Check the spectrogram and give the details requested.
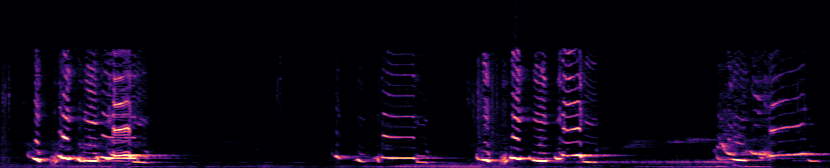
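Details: Black-naped oriole from Sumbawa, song used to prompt other orioles to sing: loud fluty whistled phrases sliding downward, mixed with harsh nasal overtones, in three bursts separated by short pauses.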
